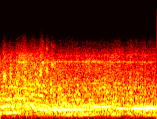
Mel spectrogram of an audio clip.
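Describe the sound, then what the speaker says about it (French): Volkswagen race cars roar off the start of a race in a film, a loud dense engine roar with cars revving and passing, continuous until it cuts off abruptly. "Un départ de course endiablé."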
